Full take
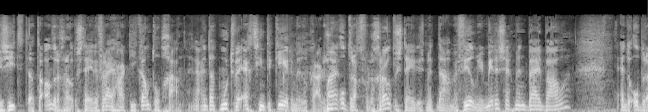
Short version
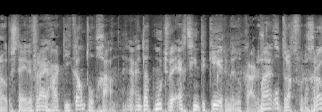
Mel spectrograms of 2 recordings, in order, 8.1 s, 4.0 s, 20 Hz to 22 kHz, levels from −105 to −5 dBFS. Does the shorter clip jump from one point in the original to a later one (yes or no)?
no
